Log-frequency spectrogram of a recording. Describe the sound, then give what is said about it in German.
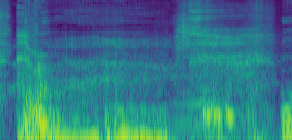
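A loud, growling roar rumbles through the low end, sustained for several seconds with a rough, breathy edge, likely a voice imitating a lion, roaring back louder than before. “Da brüllte es noch lauter als vorher zurück.”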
